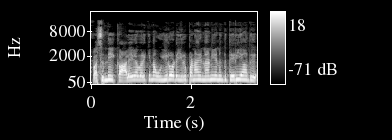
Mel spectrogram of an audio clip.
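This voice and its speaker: A man's voice: high voice, little pitch movement, fast talker, warm tone, natural voice. A man doing a groaning sick husband. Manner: moaning, pleading. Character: groaning husband with stomach pain. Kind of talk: cartoon voice acting.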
